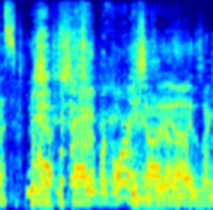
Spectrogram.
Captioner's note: group chatter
